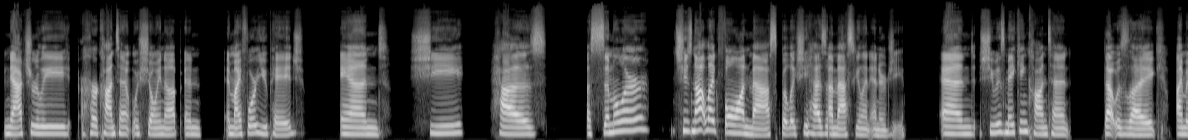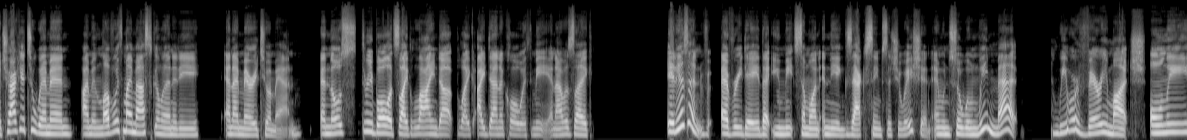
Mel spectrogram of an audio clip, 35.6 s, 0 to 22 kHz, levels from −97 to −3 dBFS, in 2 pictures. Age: 20-39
